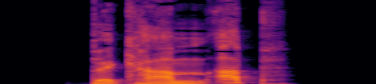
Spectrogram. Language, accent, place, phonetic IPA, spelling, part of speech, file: German, Germany, Berlin, [bəˌkaːm ˈap], bekam ab, verb, De-bekam ab.ogg
- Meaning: first/third-person singular preterite of abbekommen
